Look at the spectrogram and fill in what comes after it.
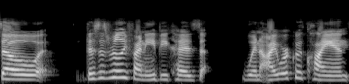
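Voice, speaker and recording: Bright and sharp in tone, a woman's voice shows ordinary pitch variation. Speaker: online health coach, podcast host. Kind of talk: unscripted solo podcast monologue. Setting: home gym in basement. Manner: animated, speaks with hands.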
